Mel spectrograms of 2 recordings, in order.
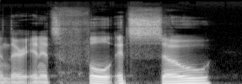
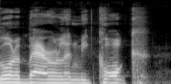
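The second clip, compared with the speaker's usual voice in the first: fake British accent, pitched up; 8 semitones higher than usual. Joking that this is how all British people sound: mock British accent. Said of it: "That's what all British people sound like".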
